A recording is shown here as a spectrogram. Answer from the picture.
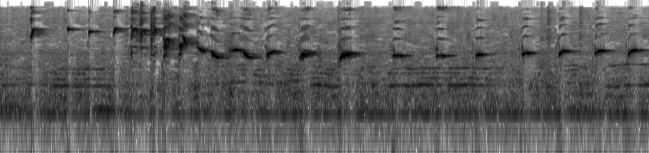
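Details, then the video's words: Caged greater green leafbird in Indramayu, Indonesia, with a song full of borrowed phrases: high sharp notes and a burst of squeaky chatter, then an even series of short downslurred whistles about three per second. "Burung cucak ijo isian mantap!!!"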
